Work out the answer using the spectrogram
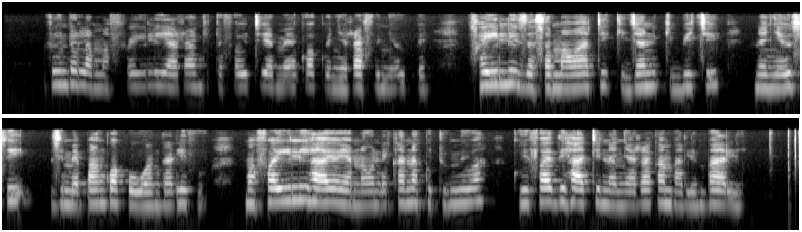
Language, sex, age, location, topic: Swahili, female, 18-24, Kisii, education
